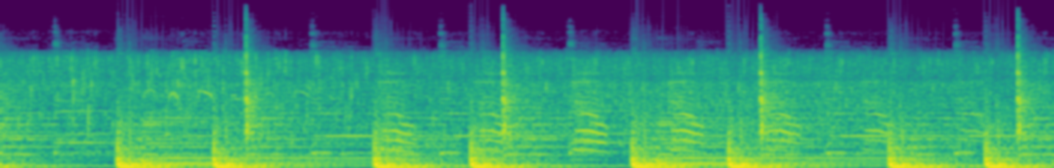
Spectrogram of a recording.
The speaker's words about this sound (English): What do you hear? I hear the water.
